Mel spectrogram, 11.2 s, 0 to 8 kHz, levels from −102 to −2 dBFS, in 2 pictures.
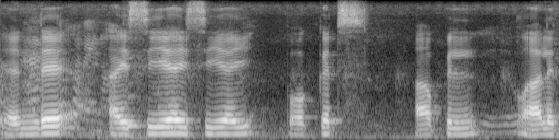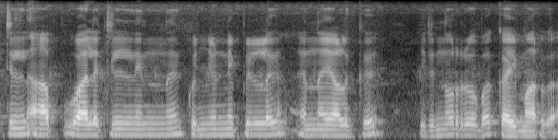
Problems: constant background noise, background conversations at intervals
